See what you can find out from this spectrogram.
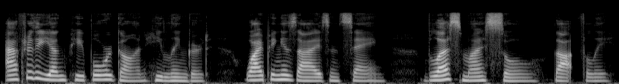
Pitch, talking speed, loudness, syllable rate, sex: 185 Hz, 165 wpm, -20 LUFS, 4.7 syllables/s, female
